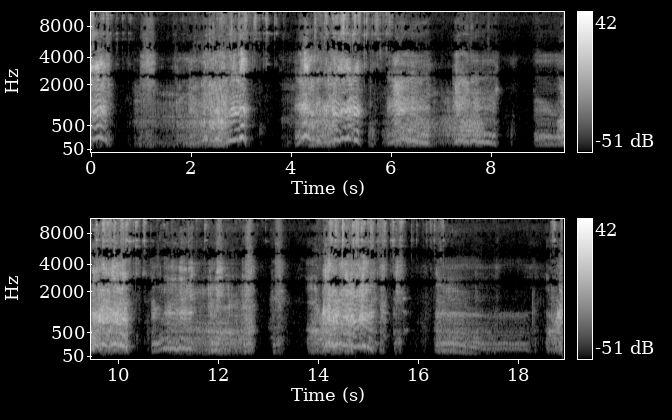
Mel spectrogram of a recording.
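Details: English Bulldog and Cairn Terrier at tug-of-war over a rubber ball filled with smaller balls, growling in rough bursts several seconds long separated by brief pauses, rising and falling in intensity indoors.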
